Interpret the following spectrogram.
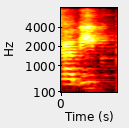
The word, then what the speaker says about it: Habib: El término o la pronunciación correcta es Habib, pero también el Habib es válido.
